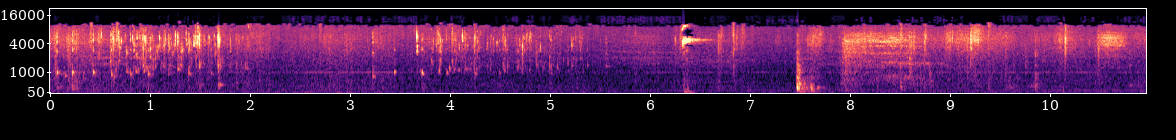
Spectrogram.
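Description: Homemade wine, made each autumn on a farm in Laroche, is poured steadily into glasses, a soft gurgling stream with a bright glass clink and a dull knock partway through, with no voices.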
